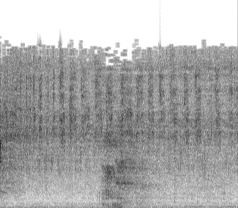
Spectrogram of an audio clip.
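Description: Water turned on and rushing through a garden hose into a pressure washer pump's inlet, hissing where the hose fitting is not tightened all the way. A steady low hum runs underneath.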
